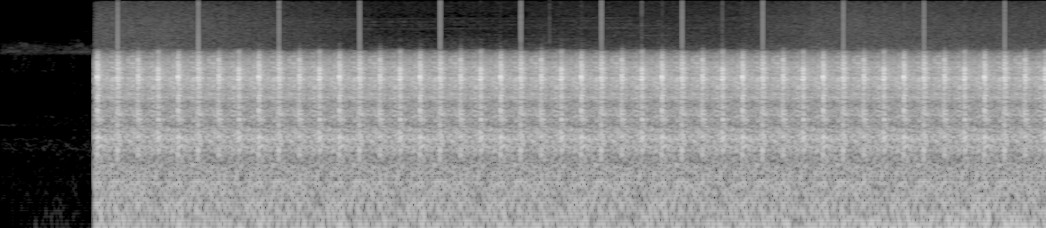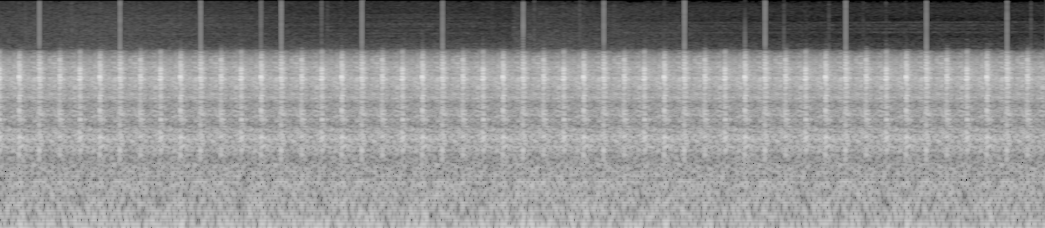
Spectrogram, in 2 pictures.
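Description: A diesel train engine rumbles steadily.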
